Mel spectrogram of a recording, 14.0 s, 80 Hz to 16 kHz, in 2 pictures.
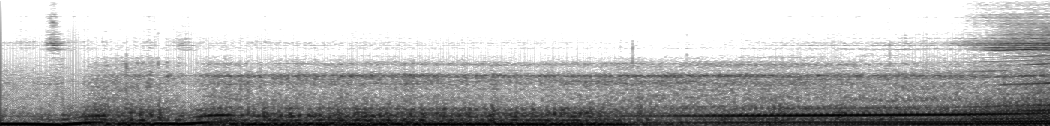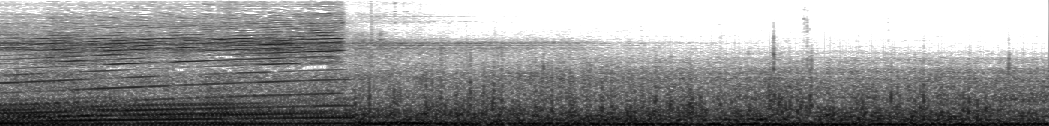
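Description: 2003 Ford Mustang SVT Cobra's supercharged 4.6-litre V8 heard from inside the cabin. Two short rev blips come first. From about four seconds in comes a hard acceleration pull, the engine note and a high whine rising together for about five seconds. Then it cuts off abruptly and falls back to a steady cruising drone.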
